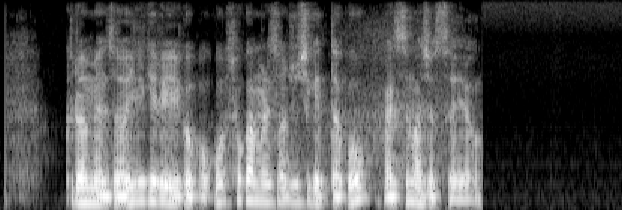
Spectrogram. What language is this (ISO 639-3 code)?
kor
